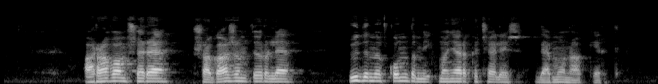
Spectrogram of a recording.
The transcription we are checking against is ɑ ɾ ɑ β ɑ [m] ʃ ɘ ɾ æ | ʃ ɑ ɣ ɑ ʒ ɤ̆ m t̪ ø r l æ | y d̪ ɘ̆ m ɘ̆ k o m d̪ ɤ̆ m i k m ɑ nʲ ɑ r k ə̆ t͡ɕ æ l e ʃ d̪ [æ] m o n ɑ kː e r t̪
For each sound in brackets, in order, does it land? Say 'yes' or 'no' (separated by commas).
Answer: yes, yes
